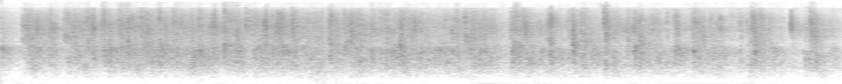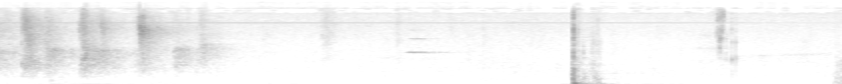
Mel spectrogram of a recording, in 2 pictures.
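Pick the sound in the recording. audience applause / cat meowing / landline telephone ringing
audience applause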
